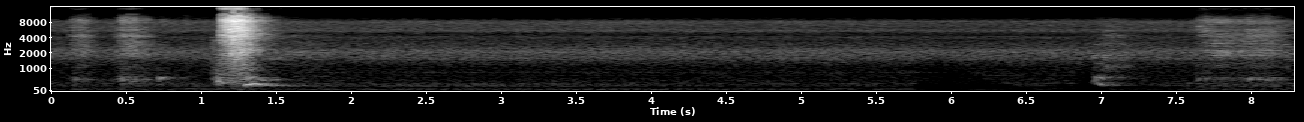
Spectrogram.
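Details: Woman who is still a little sick, sneezing in an echoing bathroom with a fan humming in the next room: one sharp, forceful sneeze followed by a quieter breath; an ordinary sneeze.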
